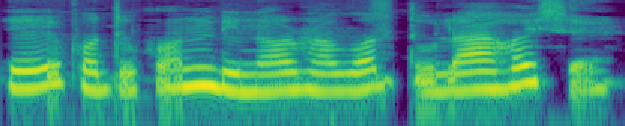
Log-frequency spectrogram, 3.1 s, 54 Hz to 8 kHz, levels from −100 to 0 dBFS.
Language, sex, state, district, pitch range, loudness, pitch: Assamese, male, Assam, Sonitpur, 225-275 Hz, -14 LUFS, 240 Hz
